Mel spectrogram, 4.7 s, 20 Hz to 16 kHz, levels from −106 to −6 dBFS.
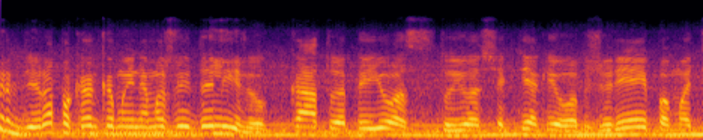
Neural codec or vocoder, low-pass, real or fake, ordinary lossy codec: none; 7.2 kHz; real; Opus, 24 kbps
